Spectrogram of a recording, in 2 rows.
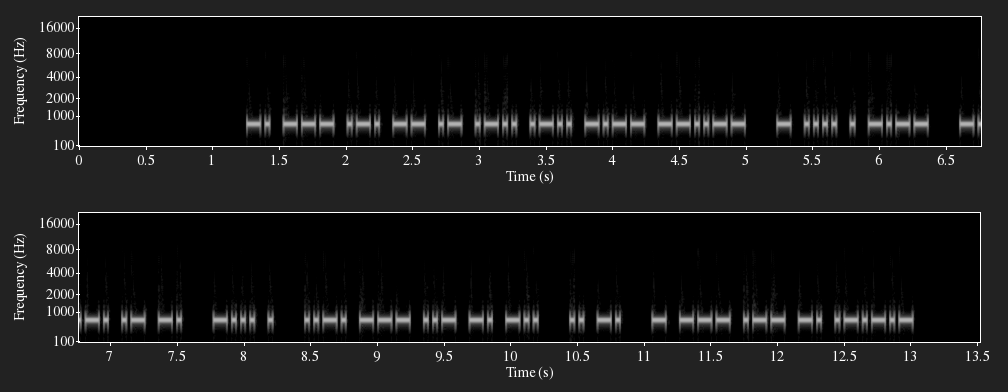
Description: Morse code, heard as a keyed tone, about 36 wpm, 700 Hz. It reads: NORMALLY, THEY CAN BE FOUND IN TOWN.
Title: Sentences from Top 1000 Words - Review Part 6 - 35wpm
